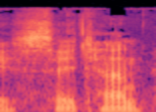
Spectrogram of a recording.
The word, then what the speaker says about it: Seudan: Then we moved on to a brand new recording by Seitan, that's spelled S-E-U-D-A-N, but pronounced in the satanic way, Seitan.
